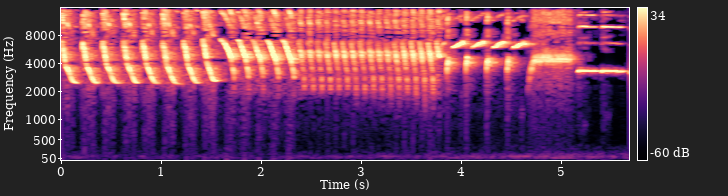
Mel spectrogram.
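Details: Panda canary singing vigorously: rapid repeated downslurred whistled notes forming a fast trill, shifting into quicker buzzy rolls, then short clipped notes and a final pure sustained whistle.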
